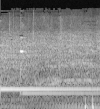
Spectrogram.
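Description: Two-note doorbell chime, a higher ding followed by a lower dong, both held and ringing on over background music. Two quick low thumps come near the end.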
